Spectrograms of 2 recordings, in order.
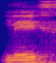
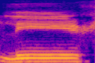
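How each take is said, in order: First: The middle consonant is a plain s sound. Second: The middle consonant is a sh sound. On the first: The speaker calls it wrong. "லேச இல்ல" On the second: The speaker calls it right. "லேஷ லேச இல்ல"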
